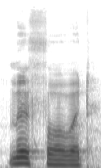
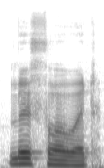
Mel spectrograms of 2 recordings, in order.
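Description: No difference in how they are said.

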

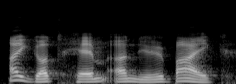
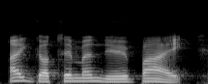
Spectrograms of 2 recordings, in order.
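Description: First: The T in 'got' becomes a glottal stop. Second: The H drops and T links into 'im'. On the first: "we delete it and add a glottal stop" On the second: "we can delete the and move forward the T. It sounds more fluent"

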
